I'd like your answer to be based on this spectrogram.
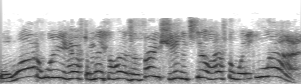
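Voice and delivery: put-on very high, shrill, angry old-man yelling. Retelling an old man's complaint at a cruise dining room: imitating an old man yelling. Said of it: "yelling at the maitre d'".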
